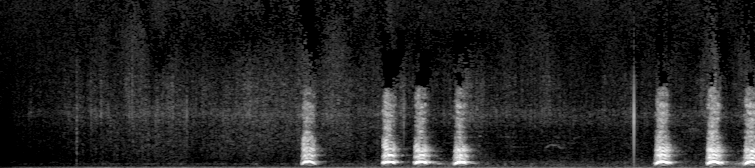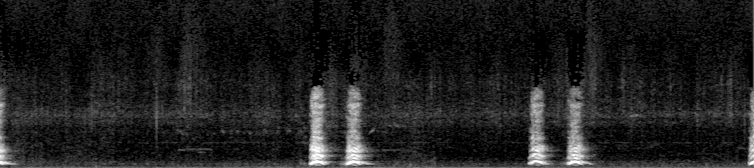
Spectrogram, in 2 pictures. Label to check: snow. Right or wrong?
Wrong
